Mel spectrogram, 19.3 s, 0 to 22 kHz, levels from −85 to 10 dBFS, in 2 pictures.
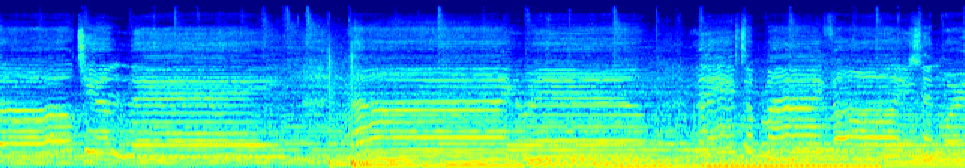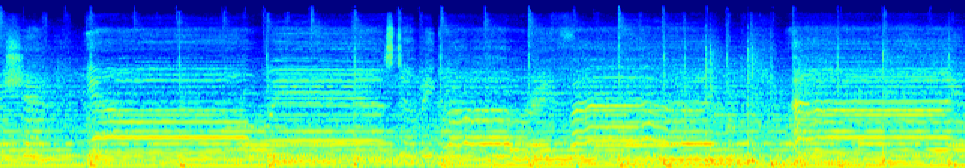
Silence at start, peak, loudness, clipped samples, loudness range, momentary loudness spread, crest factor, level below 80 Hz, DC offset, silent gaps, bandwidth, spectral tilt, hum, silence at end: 0 s; -6 dBFS; -21 LUFS; under 0.1%; 2 LU; 4 LU; 14 dB; -28 dBFS; under 0.1%; none; 18 kHz; -6 dB/octave; none; 0 s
